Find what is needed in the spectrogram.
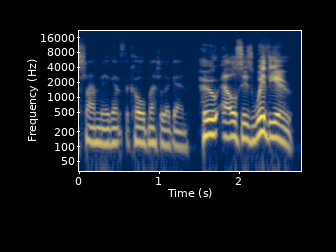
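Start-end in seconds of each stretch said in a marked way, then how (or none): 1.5-2.7 loud, angry interrogation; explosive, threatening demand; furious demand. A narrator's reading. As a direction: shout the question, pitch raised. Repeated demand, slamming captive, escalating.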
